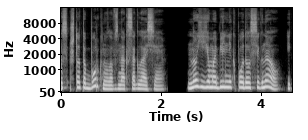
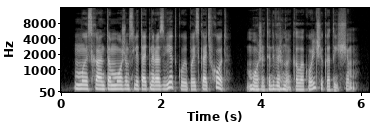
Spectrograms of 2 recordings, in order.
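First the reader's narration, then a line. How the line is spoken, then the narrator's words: Grim smirk. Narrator (Russian): Мрачно усмехнулся Хант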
